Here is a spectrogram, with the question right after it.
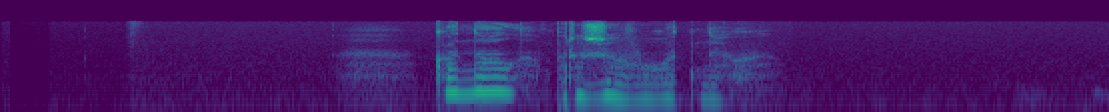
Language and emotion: Russian, sad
